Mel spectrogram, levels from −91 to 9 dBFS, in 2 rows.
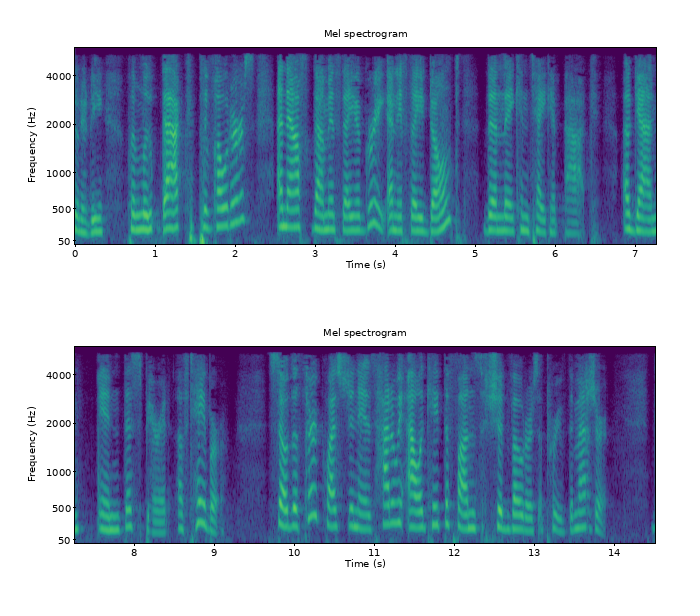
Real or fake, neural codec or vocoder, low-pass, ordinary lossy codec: fake; codec, 16 kHz in and 24 kHz out, 0.6 kbps, FocalCodec, streaming, 2048 codes; 5.4 kHz; MP3, 32 kbps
